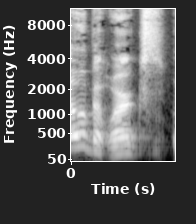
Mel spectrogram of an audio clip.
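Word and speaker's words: Ub Iwerks: I want to see if I'm pronouncing this guy's name right. Oob It Works. Is that right? – Yeah, Oob It Works. – Oob. – Oob It Works? – Oob is his first name, U-B.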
